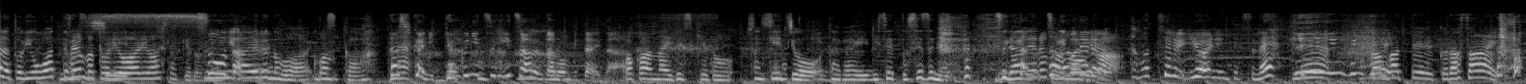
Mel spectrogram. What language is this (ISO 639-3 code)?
jpn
